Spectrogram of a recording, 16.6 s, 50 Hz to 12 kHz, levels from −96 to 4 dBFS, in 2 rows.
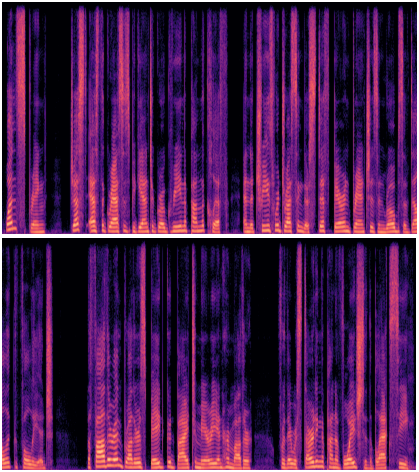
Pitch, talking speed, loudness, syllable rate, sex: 210 Hz, 180 wpm, -20 LUFS, 5.0 syllables/s, female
